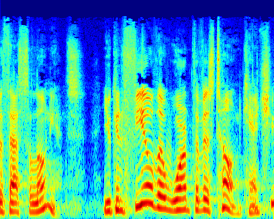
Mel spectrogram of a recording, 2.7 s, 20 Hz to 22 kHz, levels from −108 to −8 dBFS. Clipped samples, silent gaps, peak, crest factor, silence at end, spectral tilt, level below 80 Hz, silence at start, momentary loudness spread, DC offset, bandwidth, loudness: under 0.1%; none; -2 dBFS; 18 dB; 0 s; -5.5 dB/octave; -68 dBFS; 0 s; 10 LU; under 0.1%; 14.5 kHz; -20 LUFS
